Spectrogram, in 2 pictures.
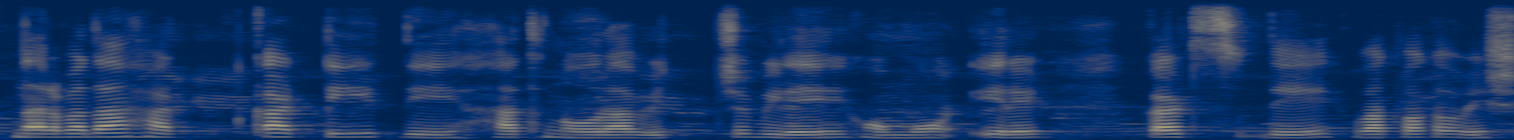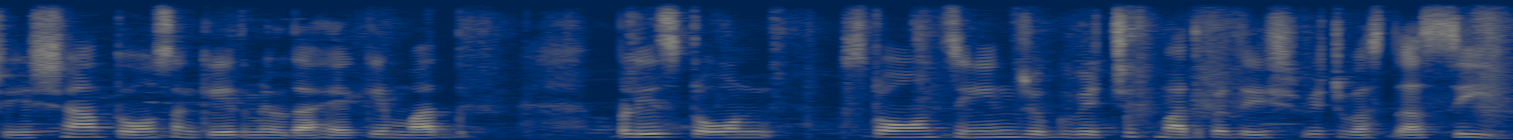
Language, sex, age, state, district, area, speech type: Punjabi, female, 30-45, Punjab, Fatehgarh Sahib, rural, read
